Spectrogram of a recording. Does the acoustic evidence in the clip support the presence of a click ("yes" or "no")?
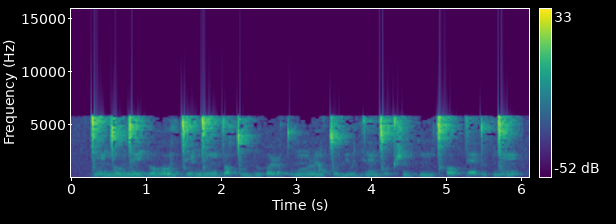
yes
